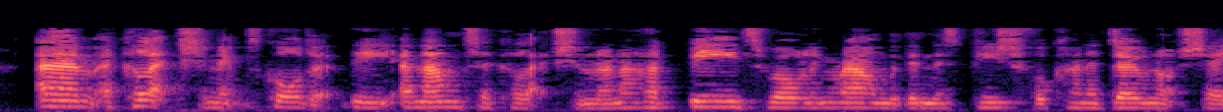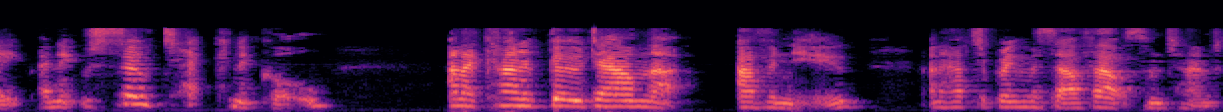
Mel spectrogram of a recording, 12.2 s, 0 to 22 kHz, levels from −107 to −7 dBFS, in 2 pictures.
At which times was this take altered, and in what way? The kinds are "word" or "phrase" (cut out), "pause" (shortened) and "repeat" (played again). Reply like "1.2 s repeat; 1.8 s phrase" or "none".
none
